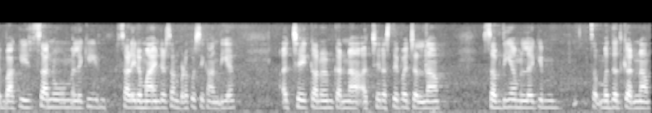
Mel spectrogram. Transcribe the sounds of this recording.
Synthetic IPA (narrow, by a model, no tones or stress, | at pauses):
t̪eːbaːkiːsaːnũːmət̪ləbki | saːɽeːɾɪmaːɪɳɖəɾsaːnũːbəɽaːkʊd͡ʒsɪkʰãːnd̪iːɛː | ə̰tːʃʰeːkəɾəmkəɾnaːʔə̰tːʃʰeːɾəst̪eːp̬ət͡ʃəlnaː | səbd̪iːãːmət̪ləbki | məd̪əd̪kəɾnaː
